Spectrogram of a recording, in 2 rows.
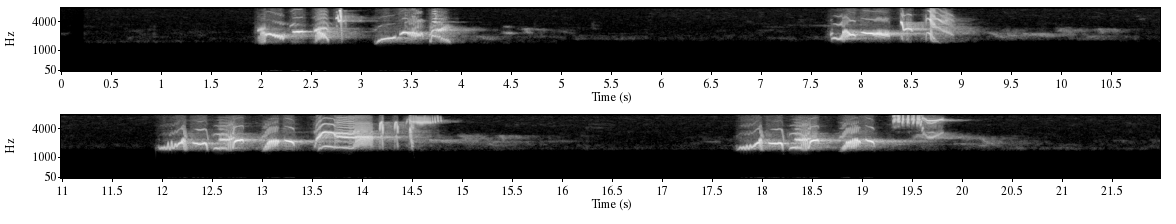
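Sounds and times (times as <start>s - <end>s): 
Turdus merula common blackbird singing warbling phrases: 2.0s - 4.8s, 7.7s - 10.6s, 12.0s - 15.6s, 17.8s - 20.3s.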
